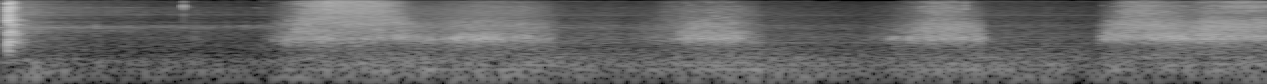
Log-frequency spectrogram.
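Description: A sharp click as the toy helicopter's small electric motor stops humming, then about five soft, breathy puffs a little under a second apart: a person breathing close to the microphone.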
